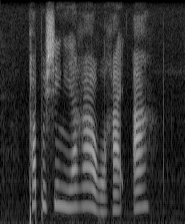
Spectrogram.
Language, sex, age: Northern Sotho, female, 21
